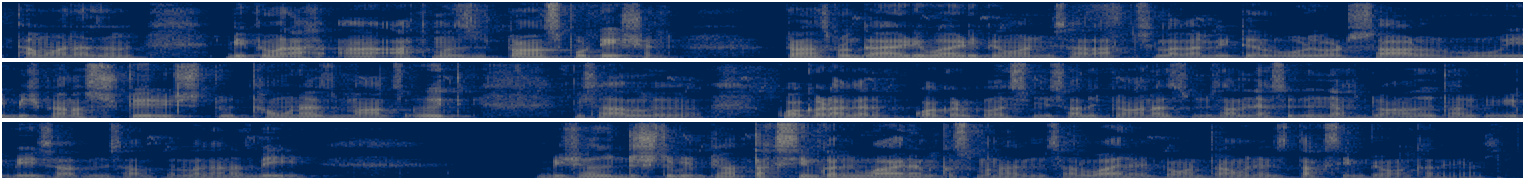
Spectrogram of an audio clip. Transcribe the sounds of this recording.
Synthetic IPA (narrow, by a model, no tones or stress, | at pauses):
t̪ʰɐmaːnazɐːbʲepʲeʋaːna̰t̪ʰmɐnzʈɾaːnspoɾʈeːʃɐn | ʈɾãːnspoʈɡaːɽiʋaːɽipʲeʋaːnmisaːlʔɐ̰t̪ʰːt͡ʃʰilɐɡaːmiʈɐloːɽiʋɐʈsaːɽunɦuːjebit͡ʃpʲeʋaːnassu̥ʈeːɾst̪ut̪ʰɐwnazmãːt͡səːt̪ʲ | misaːl | kwakɐɽɐɡɐɾkwakɐɽkə̃ːsmisaːlɨt͡ʃʲpʲeʋaːnaːzmis̬aːlnʲaːsɐd̪unnʲaːs̬ɐpʲewaːnaːzɨːt̪ʰaːkʲũːkibeːs̬aːt̪misaːllɐɡaːnaːzbeː | biʃ̬aːzɖisʈɾɨbipʲeaːnt̪ɐksiːmkɐɾɨnʲʋaːɾʲaːnkɐsmɐnaːzʲmisaːlʋaːɾʲaːnpʲeʋaːnt̪ɾaːʋɐnʲjaːzit̪ɐksiːmp̬ʲeʋaːnkɐɾ̰nʲja̰ːz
